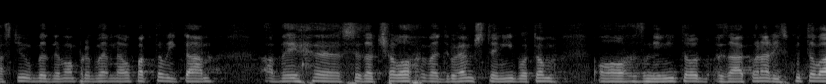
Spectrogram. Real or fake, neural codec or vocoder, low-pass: fake; codec, 16 kHz, 1.1 kbps, Voila-Tokenizer; 7.2 kHz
